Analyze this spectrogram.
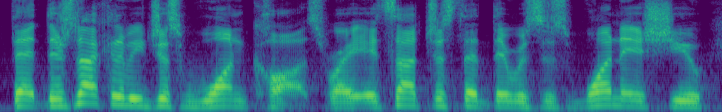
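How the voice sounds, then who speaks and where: A middle-aged American man reporting live as a TV news correspondent, speaking in a measured, careful, explanatory way. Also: fairly high pitch, a bit bright. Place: outdoors by a river at night.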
